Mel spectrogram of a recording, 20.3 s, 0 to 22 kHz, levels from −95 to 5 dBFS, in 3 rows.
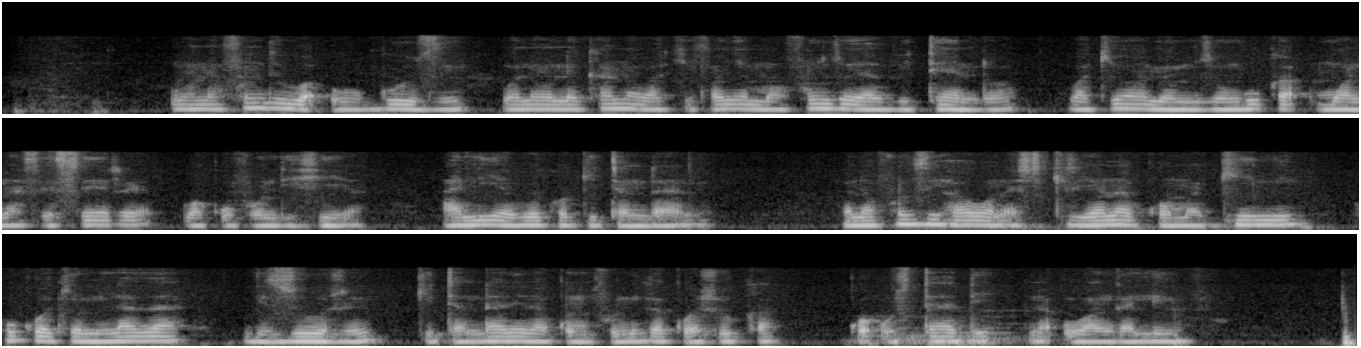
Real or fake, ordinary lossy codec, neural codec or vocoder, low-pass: real; AAC, 48 kbps; none; 7.2 kHz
